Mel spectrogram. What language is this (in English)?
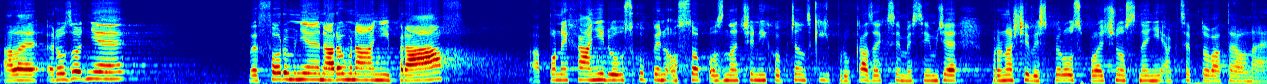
Czech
